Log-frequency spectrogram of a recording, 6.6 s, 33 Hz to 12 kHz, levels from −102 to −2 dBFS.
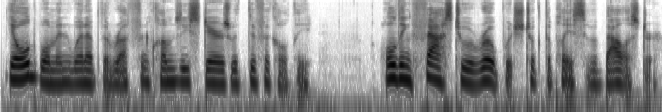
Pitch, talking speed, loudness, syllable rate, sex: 160 Hz, 210 wpm, -20 LUFS, 5.5 syllables/s, female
